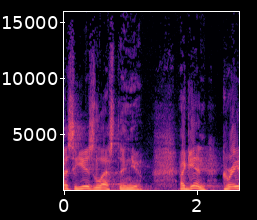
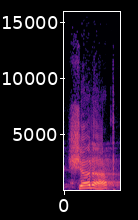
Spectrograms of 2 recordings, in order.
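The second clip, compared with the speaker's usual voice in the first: higher-pitched curt command; mild, pitched-up rebuke; rebuking; 5 semitones higher than usual. Acted. Jesus silences the unclean devil, rebuking. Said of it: "Jesus rebuked him and said".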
